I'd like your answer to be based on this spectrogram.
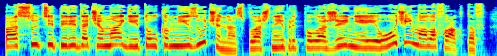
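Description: A woman's voice: sits high, a little fast, voice pushed up, close to an everyday voice. A woman reading an audiobook, voicing an unflappable young female student who asks matter-of-fact questions. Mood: inquisitive.

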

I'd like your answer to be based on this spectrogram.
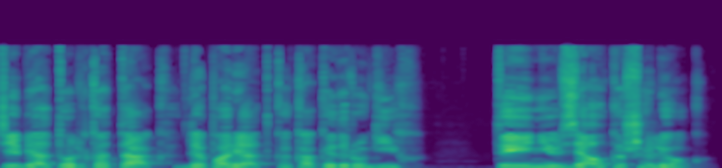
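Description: A furious old woman who runs a boarding school, as a woman reads her in a storybook. She speaks slowly and heavily, each word hoarse and threatening. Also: on the high side, lightly acted. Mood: grim. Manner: slow, menacing, hoarse.

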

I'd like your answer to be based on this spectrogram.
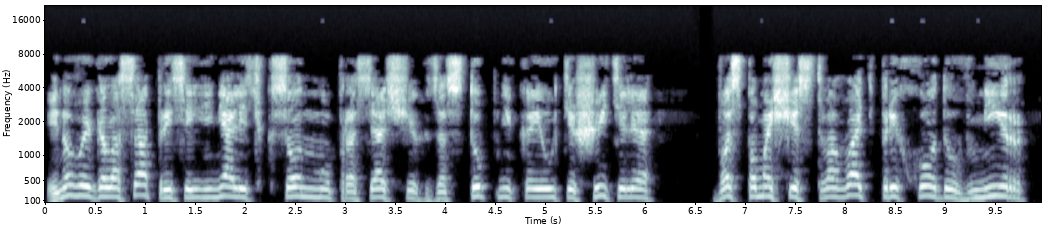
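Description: A man narrating an audiobook in a measured, expressive scripted reading. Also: fairly high pitch. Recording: slightly dull lo-fi recording.

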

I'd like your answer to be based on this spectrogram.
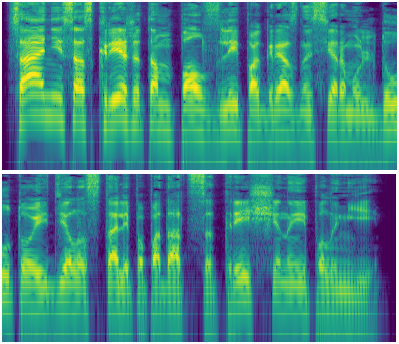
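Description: A man's voice: moderate pace, no echo, studio quality. A man reading an adventure story aloud as an audiobook narrator, shifting his voice for the characters. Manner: lively, shifts pitch for dialogue.

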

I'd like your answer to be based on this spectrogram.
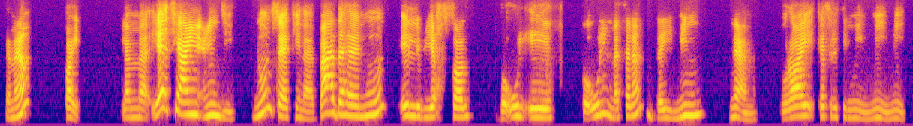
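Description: A woman's voice: fairly high pitch, no room sound. Egyptian woman teaching tajweed, dull dry sound. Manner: patient, checks understanding often, drawn-out demonstration syllables. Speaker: Quran recitation teacher. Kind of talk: tajweed lesson.

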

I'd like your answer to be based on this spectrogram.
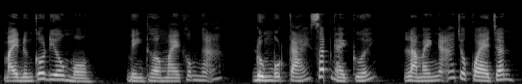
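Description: A woman doing a shrill, scolding older aunt. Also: animated, fast, close to an everyday voice. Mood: yelling. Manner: yelling, berating, harsh.

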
